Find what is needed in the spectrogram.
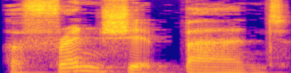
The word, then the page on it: a friendship band: British English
